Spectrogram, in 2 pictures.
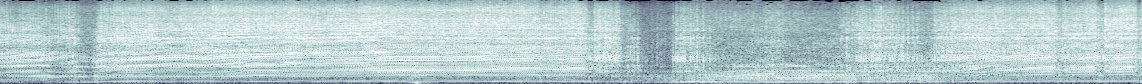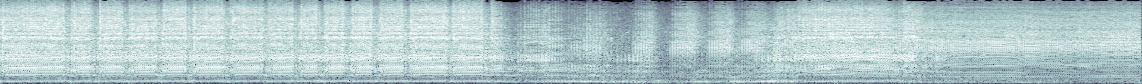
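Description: Lifted mud truck's engine revved hard as it ploughs into deep mud and bogs down, the revs climbing and held high with the wheels spinning and throwing mud. The revs ease off briefly twice and climb again.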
